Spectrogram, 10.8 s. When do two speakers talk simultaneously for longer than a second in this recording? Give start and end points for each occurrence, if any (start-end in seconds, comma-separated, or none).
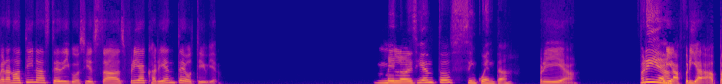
none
